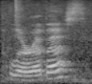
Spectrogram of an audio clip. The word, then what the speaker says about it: pluribus: looks like e pluribus there's no l there's only one l after the p pluribus human you switch the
